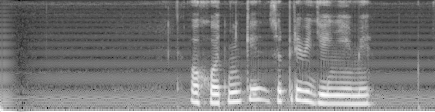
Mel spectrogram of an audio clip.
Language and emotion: Russian, neutral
